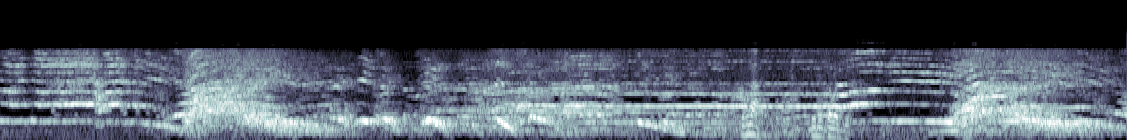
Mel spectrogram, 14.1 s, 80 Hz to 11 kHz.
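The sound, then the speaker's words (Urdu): A crowd at a religious gathering marking Ali's birth on 13 Rajab shouts a slogan together in unison, with loud surges of massed voices that rise and fall repeatedly, with sustained chanted tones. “جو علی کی محبت کی شراب پینا چاہتا ہے وہ اتنا بھرنگ نعرہ لگائے مجھے پتہ چلے کہ پینے والے جمع ہیں”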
